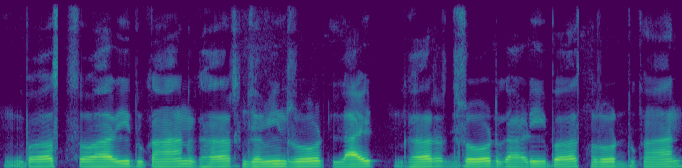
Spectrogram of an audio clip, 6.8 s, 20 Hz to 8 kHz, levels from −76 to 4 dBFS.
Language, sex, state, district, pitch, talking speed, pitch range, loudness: Hindi, male, Chhattisgarh, Sarguja, 115 Hz, 125 wpm, 110-120 Hz, -18 LUFS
